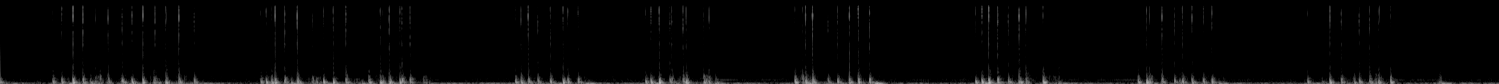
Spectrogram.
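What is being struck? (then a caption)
Ceramic mosaic tile sheet tapped with long nails. Long rhinestone nails tap and scratch across a white ceramic mosaic tile sheet of small solid tiles, producing about eight bursts of rapid, crisp clicking over 15 seconds. Each burst is a quick flurry of short, dry taps that die away at once, separated by brief quiet pauses with a faint low hum underneath.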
